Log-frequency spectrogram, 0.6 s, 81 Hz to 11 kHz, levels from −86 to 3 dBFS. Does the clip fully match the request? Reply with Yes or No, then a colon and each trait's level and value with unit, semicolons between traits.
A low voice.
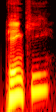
No: medium, 185 Hz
